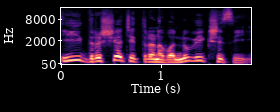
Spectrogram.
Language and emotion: Kannada, neutral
